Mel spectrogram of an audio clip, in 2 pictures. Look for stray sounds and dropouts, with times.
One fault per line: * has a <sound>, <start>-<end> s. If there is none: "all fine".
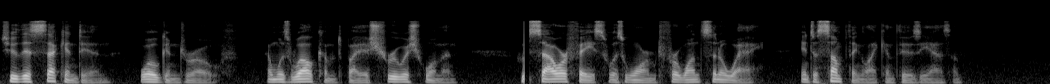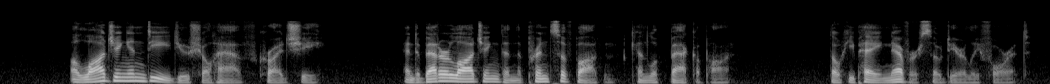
* has a dropout, 5.2-5.3 s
